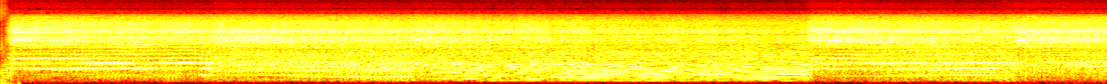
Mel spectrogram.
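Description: Heavily distorted, loud alternative metal rock with dense, saturated guitar noise and pounding low end, a shifting melodic line in the middle section, continuous throughout with no talking.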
